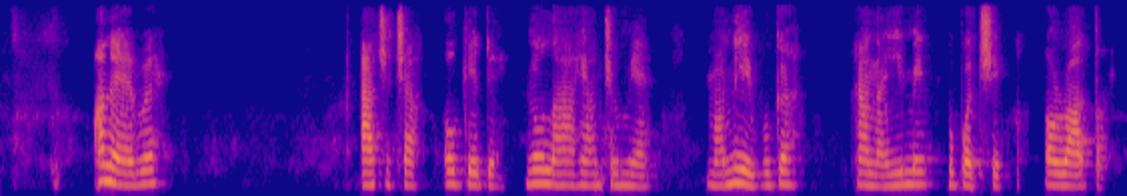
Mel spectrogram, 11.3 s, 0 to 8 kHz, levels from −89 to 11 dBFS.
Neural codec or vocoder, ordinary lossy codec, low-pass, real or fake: codec, 16 kHz, 1.1 kbps, Voila-Tokenizer; none; 7.2 kHz; fake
